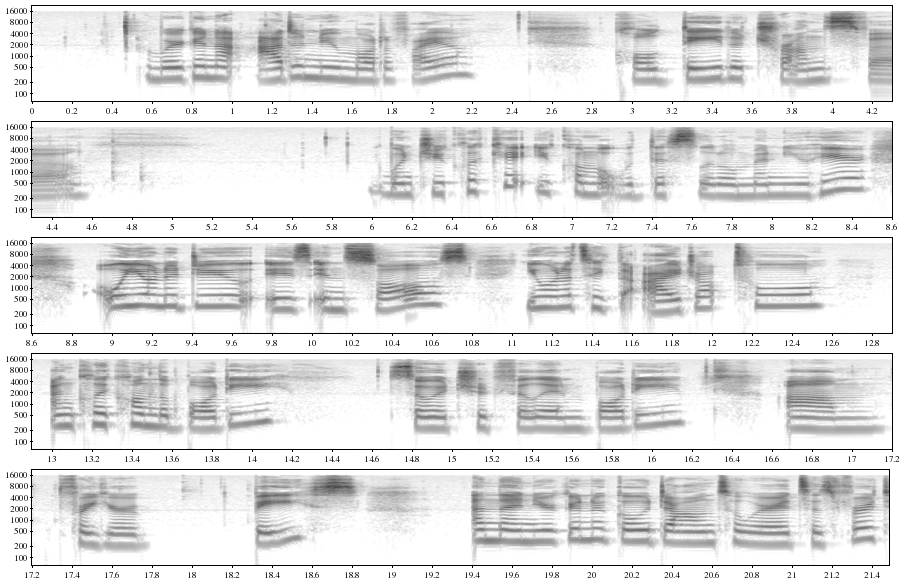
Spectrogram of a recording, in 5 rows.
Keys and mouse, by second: 1.2-5.2 drag, 11.5 click, 17.7 shift+middle click.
